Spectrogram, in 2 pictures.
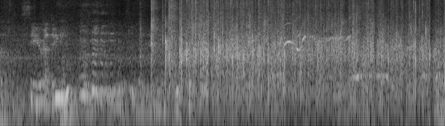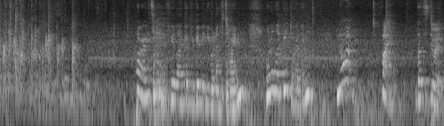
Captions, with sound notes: See you, Eddie... *applause* Alright, I feel like I've given you enough time, what'll it be, Darling? You know what... fine, let's do it!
